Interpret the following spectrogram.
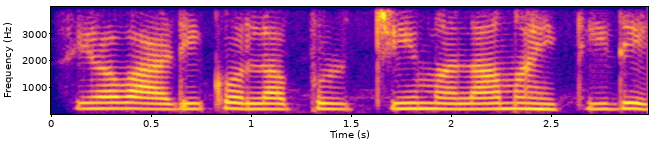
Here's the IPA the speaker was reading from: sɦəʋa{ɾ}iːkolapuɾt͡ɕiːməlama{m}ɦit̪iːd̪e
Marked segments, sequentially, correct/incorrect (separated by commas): incorrect, incorrect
